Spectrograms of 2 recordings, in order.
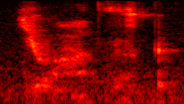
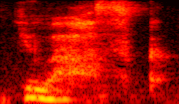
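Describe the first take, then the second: First: Distant whispered echo; faint echo. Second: Soft whispered aside; whispering. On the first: Pretend. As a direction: let it fade like an echo. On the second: Real, not acted. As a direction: whisper it to the viewers. Playful echo of own words.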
